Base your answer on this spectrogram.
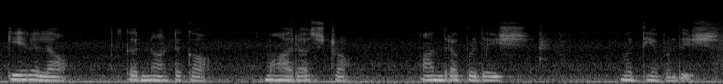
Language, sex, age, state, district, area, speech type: Urdu, female, 30-45, Telangana, Hyderabad, urban, spontaneous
